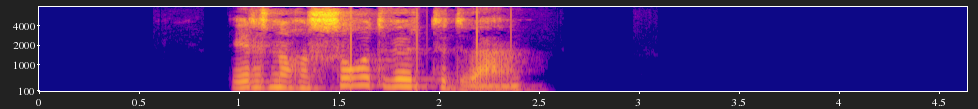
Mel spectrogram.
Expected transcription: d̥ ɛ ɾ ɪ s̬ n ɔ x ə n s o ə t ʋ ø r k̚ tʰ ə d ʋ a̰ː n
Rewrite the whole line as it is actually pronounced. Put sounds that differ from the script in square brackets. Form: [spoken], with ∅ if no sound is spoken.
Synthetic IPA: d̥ ɛ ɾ ɪ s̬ n ɔ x ə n s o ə t ʋ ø r k̚ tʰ ə d ʋ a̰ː n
